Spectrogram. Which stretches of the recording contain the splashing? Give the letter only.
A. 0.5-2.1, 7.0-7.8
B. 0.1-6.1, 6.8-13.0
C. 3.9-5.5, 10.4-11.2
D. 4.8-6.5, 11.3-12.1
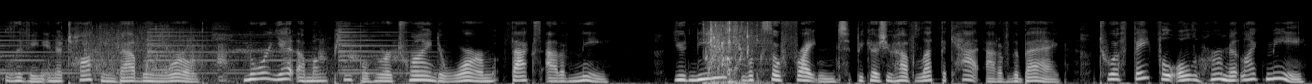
A.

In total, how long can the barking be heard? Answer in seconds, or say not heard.
not heard.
